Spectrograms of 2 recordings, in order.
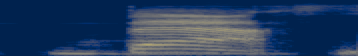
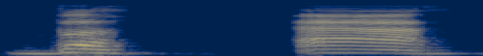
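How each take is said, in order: First: Said in the usual way. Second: "B-a-th" in three separate sounds, b, a, th; tapped-out sounds. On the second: Shown as a demonstration. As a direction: sound out "B-a-th" piece by piece. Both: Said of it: "Tap it out".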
